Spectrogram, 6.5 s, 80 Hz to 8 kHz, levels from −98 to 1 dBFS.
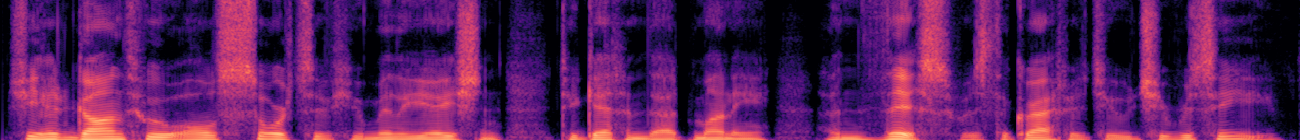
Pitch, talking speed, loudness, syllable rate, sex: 115 Hz, 185 wpm, -21 LUFS, 5.0 syllables/s, male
